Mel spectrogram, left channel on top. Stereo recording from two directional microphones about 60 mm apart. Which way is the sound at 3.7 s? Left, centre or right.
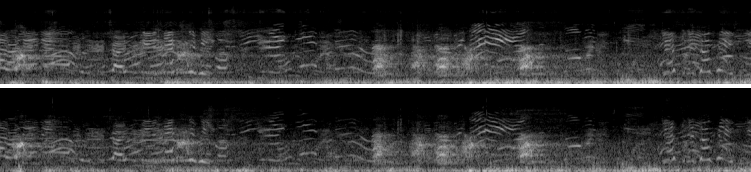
Right.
